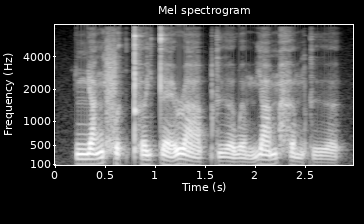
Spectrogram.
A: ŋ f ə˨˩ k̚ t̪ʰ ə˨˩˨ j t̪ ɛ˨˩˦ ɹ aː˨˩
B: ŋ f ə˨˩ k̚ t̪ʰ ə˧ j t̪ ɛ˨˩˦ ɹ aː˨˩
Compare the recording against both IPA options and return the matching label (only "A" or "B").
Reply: B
